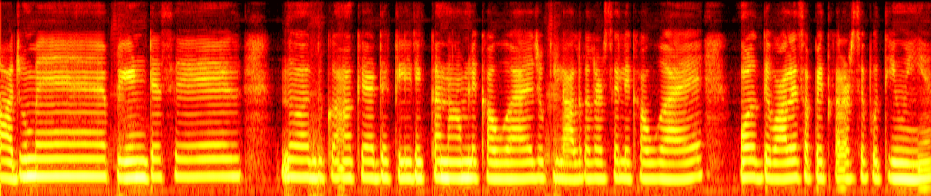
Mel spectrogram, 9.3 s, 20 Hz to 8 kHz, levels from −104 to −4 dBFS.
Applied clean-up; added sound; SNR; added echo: neural separator model SepFormer DNS4.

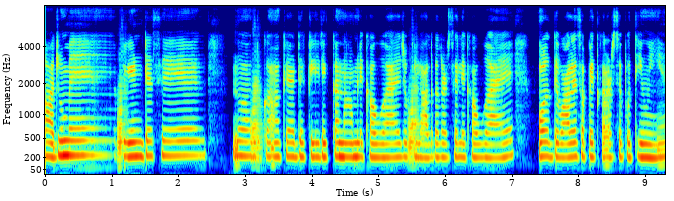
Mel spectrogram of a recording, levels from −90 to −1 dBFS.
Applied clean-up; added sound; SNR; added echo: neural mask model DeepFilterNet 3.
